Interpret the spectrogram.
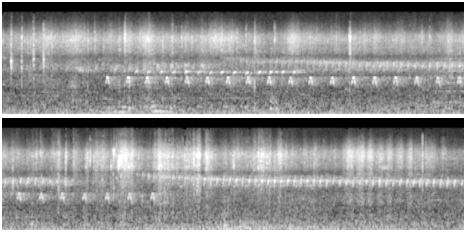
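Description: Birds calling: a short note repeated about three times a second for several seconds, then a fast high trill that runs on to the end, over a steady high hiss.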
